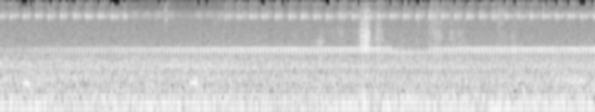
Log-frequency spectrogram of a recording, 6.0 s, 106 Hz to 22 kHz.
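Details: Common nightjar singing at night in a pine plantation at Zamudio, Txorierri, Bizkaia, on 7 July 2020, among fireflies: a steady, unbroken mechanical churr that drops briefly in pitch near the fourth second, over constant high pulsing insect chirps.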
